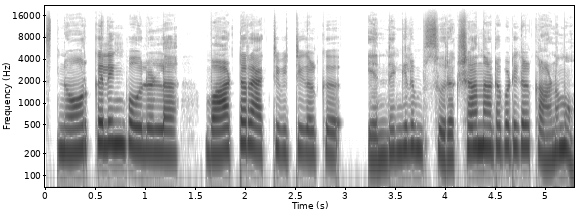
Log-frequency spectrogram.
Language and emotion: Malayalam, fearful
